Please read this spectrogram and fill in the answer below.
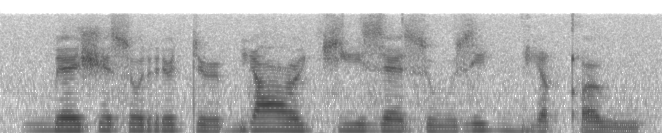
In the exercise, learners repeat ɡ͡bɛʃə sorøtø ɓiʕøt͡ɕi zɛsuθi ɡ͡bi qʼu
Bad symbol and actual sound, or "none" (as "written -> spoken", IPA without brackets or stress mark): θ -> z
